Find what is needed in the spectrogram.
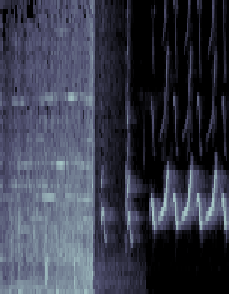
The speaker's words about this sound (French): Selon un article récent publié dans la revue Frontiers in Psychology, l'oiseau moqueur suit en effet des règles musicales similaires à celles que respectent les grands artistes de la chanson.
